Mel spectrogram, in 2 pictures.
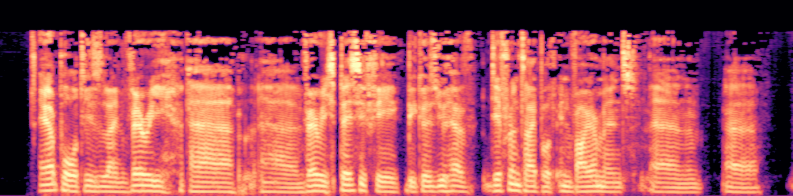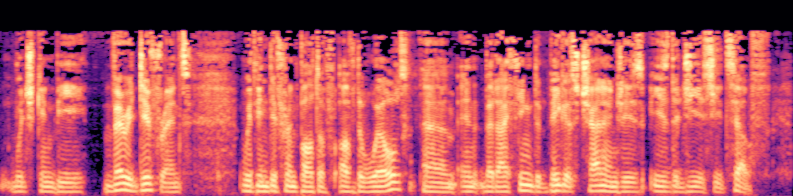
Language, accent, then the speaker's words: English; France; accent: French; English is a second language; So ADVIES, we are a French company, as you can hear from my accent. We are the headquarters is in Toulouse.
